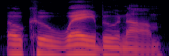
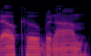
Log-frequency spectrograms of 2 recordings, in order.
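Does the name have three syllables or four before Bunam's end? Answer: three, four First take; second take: four; three. First: The name includes a middle syllable "way". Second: The name leaves out the middle syllable "way". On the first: The speaker calls it right. "because it's Oku Way Bunam" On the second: The speaker calls it wrong. "I said Oku Bunam. I left out the way"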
